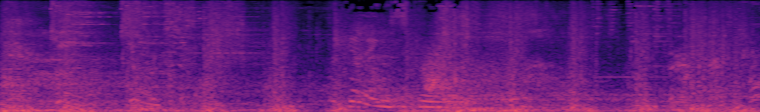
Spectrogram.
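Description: Spell blasts and weapon strikes crash and whoosh in a fast fight in a video game.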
